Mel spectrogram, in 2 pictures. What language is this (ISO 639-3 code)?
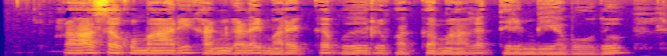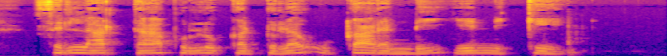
tam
